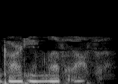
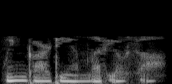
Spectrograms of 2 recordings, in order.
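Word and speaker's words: Wingardium Leviosa: You're saying it wrong, says Hermione in an impatient voice. It's Wing Guardium Leviosa. You emphasize the gar.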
